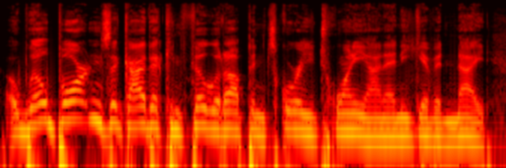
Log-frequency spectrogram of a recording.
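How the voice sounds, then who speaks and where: A man's voice: fairly high pitch, sing-song, fast, darkish tone, no room sound, clean studio sound. A man co-hosting a sports podcast in casual, slangy, emphatic talk with rhetorical questions.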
